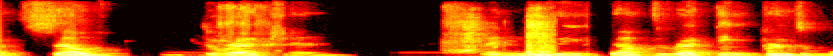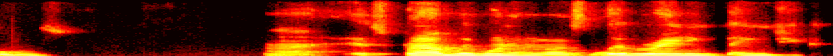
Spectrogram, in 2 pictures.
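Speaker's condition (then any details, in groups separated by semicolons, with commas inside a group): Quadriplegic cerebral palsy; quadriplegic form, permanent wheelchair user; describes self as very well spoken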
